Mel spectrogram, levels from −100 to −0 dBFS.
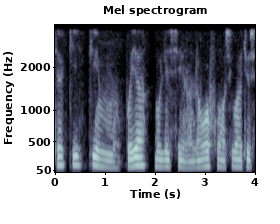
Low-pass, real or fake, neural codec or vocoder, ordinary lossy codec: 3.6 kHz; real; none; none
